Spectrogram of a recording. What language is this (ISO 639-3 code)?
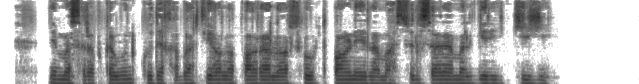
pus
